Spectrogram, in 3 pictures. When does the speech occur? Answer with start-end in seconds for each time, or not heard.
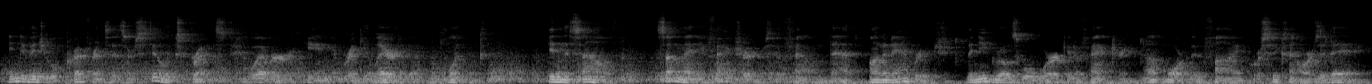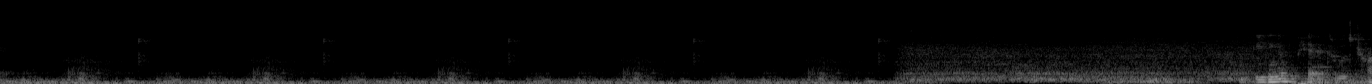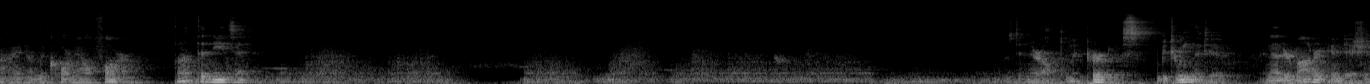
0.1-13.7, 26.2-29.9, 37.5-41.1.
